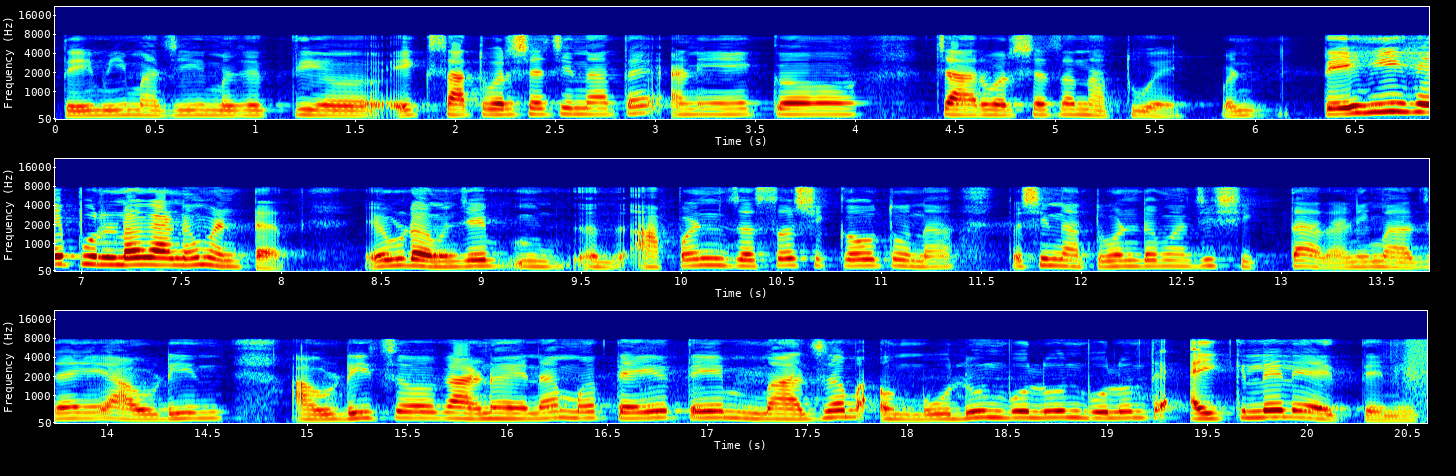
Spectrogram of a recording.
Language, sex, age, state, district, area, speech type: Marathi, female, 45-60, Maharashtra, Ratnagiri, rural, spontaneous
